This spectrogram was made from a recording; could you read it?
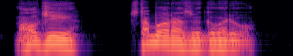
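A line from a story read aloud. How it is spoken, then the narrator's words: Menacing raised bark. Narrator (Russian): Грозно повысив голос, рявкнул Аслан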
